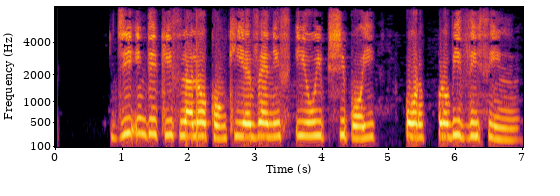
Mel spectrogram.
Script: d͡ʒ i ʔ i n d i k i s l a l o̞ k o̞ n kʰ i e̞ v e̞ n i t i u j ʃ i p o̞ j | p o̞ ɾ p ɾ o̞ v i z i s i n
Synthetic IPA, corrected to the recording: d͡ʒ i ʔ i n d i k i s l a l o̞ k o̞ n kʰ i e̞ v e̞ n i s i u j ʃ i p o̞ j | p o̞ ɾ p ɾ o̞ v i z i s i n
